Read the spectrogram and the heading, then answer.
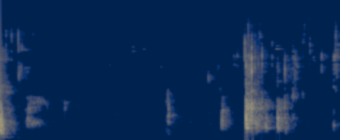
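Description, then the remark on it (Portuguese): Someone takes wet sips of a beer from the fridge, a few short slurping and swallowing sounds separated by quiet pauses, followed by a louder cluster of gulps and mouth noises. “Tomando uma verdinha aqui, uma cervejinha para tinha um ali na geladeira ali, acaba que ajuda, né, a gente procurar as melhores palavras.”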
